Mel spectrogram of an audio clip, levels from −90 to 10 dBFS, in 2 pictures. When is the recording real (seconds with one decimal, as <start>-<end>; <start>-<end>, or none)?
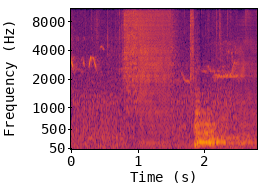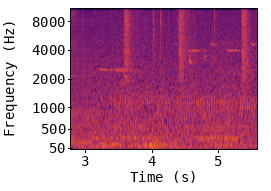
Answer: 0.0-1.0; 1.5-2.5; 3.1-5.6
